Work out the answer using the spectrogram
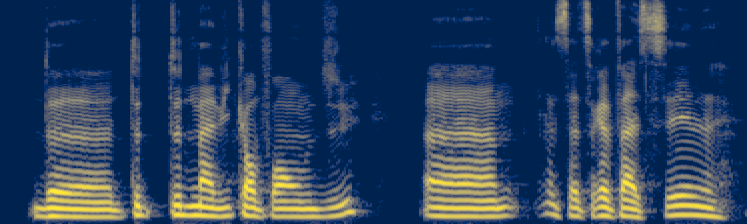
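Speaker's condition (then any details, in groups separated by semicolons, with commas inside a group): Cerebral palsy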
